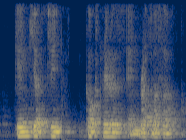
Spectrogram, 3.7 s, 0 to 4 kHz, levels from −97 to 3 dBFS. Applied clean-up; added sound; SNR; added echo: neural separator model SepFormer DNS4.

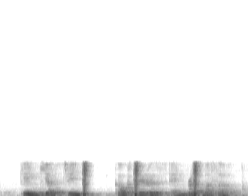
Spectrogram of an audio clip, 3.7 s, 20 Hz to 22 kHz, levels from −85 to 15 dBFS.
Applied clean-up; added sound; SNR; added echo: none; Hi-hat; 0 dB; reverberation time 0.8 s.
